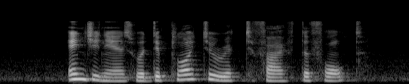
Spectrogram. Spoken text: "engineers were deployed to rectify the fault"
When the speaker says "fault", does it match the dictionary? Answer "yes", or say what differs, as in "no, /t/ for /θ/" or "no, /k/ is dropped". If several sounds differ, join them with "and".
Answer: yes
